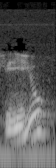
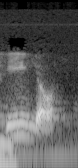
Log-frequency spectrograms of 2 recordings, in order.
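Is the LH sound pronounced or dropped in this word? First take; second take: dropped; pronounced. First: The LH sound is replaced by a glide. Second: The LH sound is fully pronounced.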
